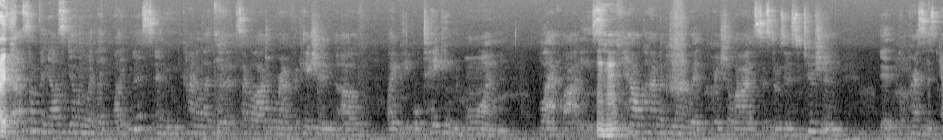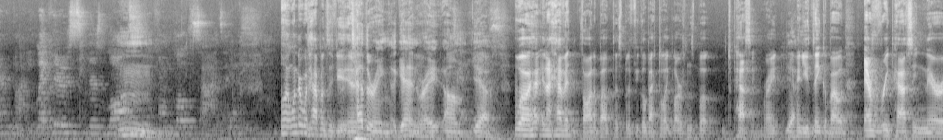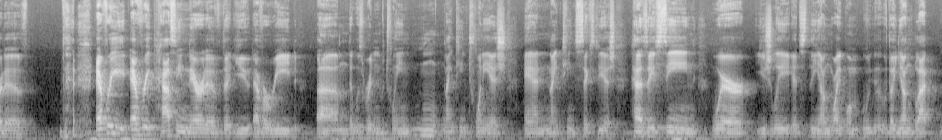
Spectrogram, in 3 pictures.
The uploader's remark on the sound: A very special episode recorded live at the 2019 TheoCon held at Messia College.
